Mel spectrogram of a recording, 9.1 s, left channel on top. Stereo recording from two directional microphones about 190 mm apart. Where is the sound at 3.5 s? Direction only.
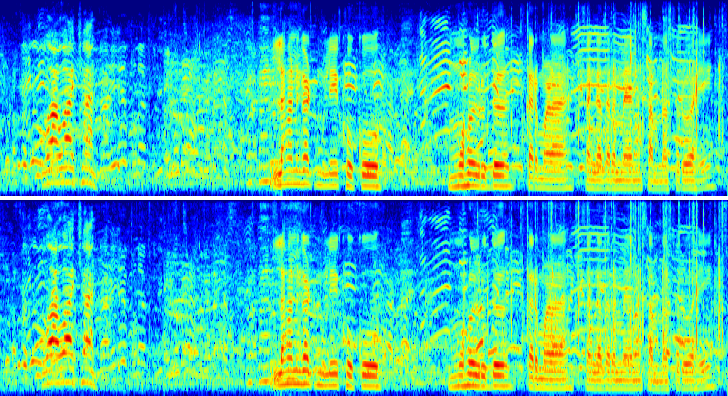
5° right (ahead or behind).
